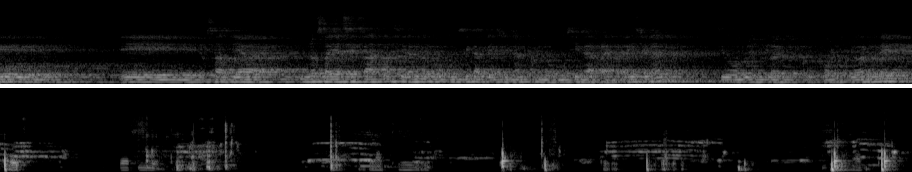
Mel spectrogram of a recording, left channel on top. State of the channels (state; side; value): different; both; correlation 0.01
